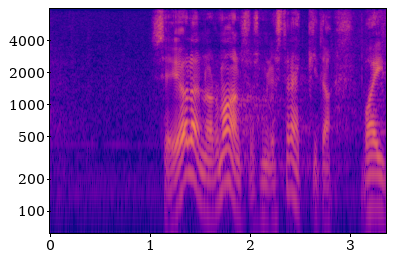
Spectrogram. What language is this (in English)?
Estonian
